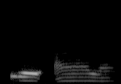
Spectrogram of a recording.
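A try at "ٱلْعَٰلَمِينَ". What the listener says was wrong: Ainnya kurang. Alamin. Sama ya. Ha, ain, sama.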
